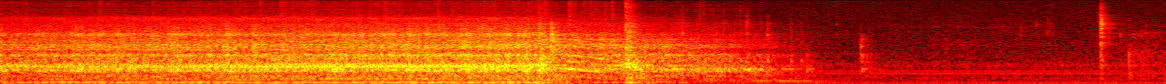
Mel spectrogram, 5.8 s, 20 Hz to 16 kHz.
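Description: A Harrison M300 metal lathe runs with a steady mechanical hum and whine, then spins down and goes quiet. A few faint ticks and clicks follow in the near-silence.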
